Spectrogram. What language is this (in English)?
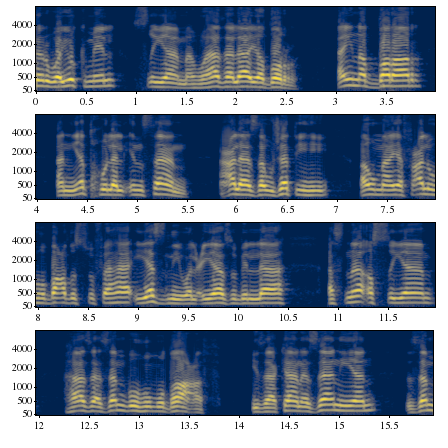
Arabic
